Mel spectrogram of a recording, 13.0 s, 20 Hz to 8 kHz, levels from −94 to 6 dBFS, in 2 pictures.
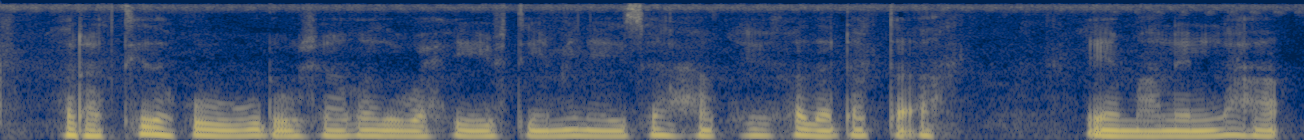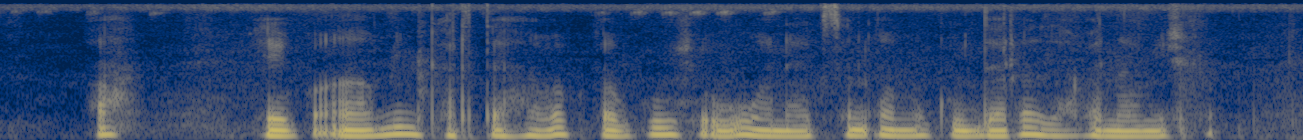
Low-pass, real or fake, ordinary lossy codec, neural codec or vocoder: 7.2 kHz; real; MP3, 64 kbps; none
